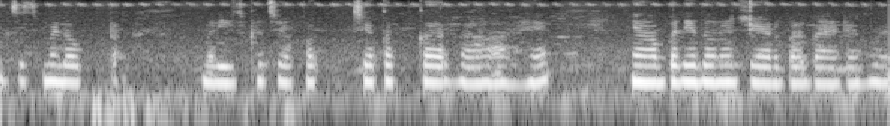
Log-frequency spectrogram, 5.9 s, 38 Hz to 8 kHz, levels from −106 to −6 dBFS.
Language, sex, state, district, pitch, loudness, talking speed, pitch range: Hindi, female, Uttar Pradesh, Shamli, 245 Hz, -17 LUFS, 170 wpm, 235-250 Hz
